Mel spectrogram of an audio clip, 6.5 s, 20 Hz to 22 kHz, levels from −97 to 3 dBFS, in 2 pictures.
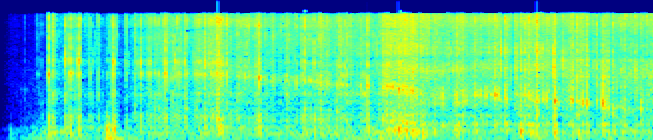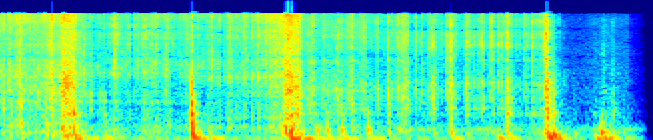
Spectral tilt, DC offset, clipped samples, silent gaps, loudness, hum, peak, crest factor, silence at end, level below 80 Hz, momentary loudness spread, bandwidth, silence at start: -2 dB/octave; under 0.1%; under 0.1%; none; -19 LUFS; none; 0 dBFS; 22 dB; 0.1 s; -34 dBFS; 10 LU; 17 kHz; 0.2 s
